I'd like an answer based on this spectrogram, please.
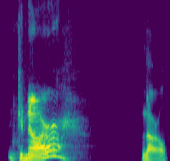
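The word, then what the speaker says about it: Gnarl: why all right so gar narl make sure to pronounce the G narl goes up through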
